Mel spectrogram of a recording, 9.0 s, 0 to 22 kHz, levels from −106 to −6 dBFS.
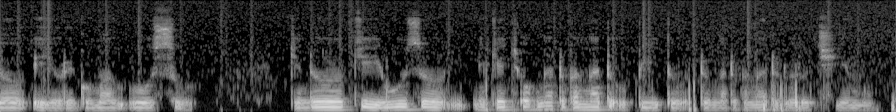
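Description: A noise reduction stage was pushed far too hard across the whole recording, so the clip suffers from overdone noise removal from start to finish. Each frequency band that sits close to the estimated noise floor gets pulled down or gated out entirely, and the softer parts of the speech fall below that line along with the noise. Between phrases the background drops to an unnatural near-silence scattered with tinkly, musical specks.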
